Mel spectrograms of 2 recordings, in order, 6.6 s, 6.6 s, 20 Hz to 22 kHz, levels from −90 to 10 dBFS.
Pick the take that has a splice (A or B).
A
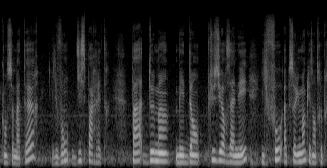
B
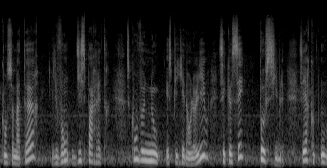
B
